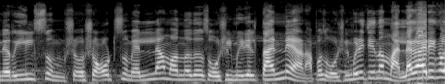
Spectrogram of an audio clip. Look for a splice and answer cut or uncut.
uncut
